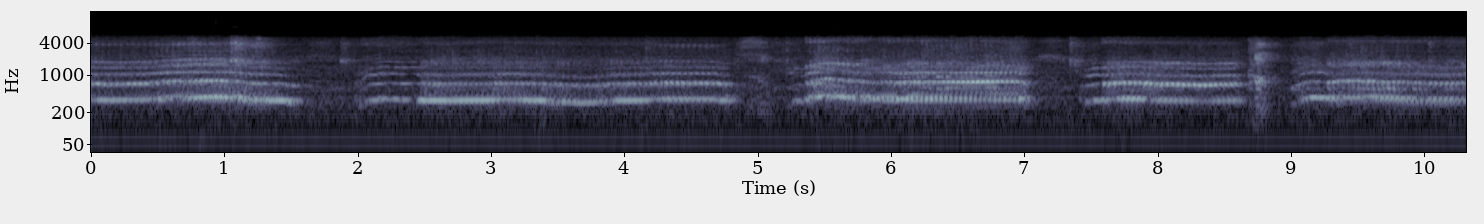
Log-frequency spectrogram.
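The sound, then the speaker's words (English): An American toddler's voice imitates a car engine with long, buzzing, revving hums in about four sustained bursts separated by quick breaths, clear with nothing else in the background. “gives us the ultimate and familiar automotive sound, courtesy of the American toddler.”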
